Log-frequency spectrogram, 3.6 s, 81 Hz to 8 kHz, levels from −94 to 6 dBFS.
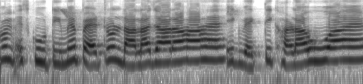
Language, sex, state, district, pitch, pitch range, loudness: Hindi, female, Uttarakhand, Uttarkashi, 285 Hz, 250-300 Hz, -12 LUFS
